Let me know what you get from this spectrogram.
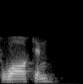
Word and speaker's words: Wolken: Bird's eye view, that what I kept thinking about, and I am not Dan Wolkenen. Is that Wolken? Dan Wolken? Is that how you say it? USA Today guy who everybody hates? – I'd say it's Walken. Yeah, okay. Walken.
